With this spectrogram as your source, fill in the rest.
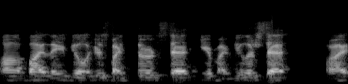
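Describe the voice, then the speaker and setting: A man's moderately paced speech has a dry, close sound with no echo. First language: Spanish. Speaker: education expert. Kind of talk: webinar lecture. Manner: animated.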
